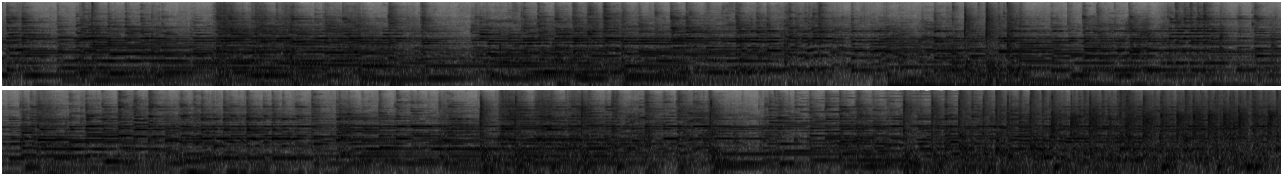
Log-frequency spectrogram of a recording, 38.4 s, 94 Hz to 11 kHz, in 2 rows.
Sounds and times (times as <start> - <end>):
Music of Latin America: 0.0 - 38.3.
